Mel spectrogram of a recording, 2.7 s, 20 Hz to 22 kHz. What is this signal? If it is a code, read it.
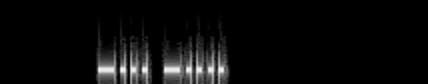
Morse code, heard as a keyed tone, about 36 wpm, 700 Hz. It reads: B6
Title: All Cut Numbers - 2-Digit 35wpm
